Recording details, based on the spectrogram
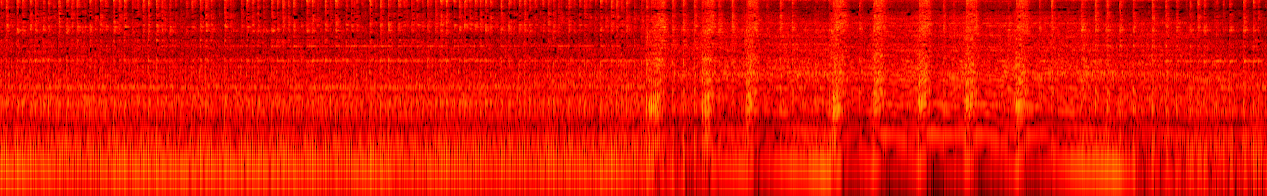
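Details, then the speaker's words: Refurbished Kawasaki Ninja R two-stroke after engine rebuild, carburettor tuned and exhaust fitted: steady idle, then crisp blips climbing and falling cleanly without stumbling; judged smooth. "Ini udah kita tuning kita langsung coba Cheek sound ya Suaranya kayak gimana ya oke halus"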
